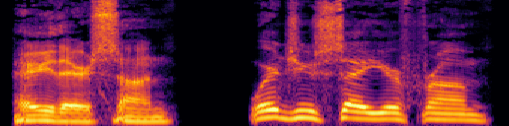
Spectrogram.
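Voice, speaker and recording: Man doing a slow, drawling giant gunslinger. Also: fairly low pitch, animated, a little mellow, no echo, clean studio sound, voice pushed up. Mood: challenging. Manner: folksy, drawling. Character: big giant gunslinger, proud, tough cowboy.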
